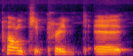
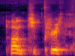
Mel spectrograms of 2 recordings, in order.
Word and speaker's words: Pontypridd: It's not pronounced Pontypridd. It's Pontypridd.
